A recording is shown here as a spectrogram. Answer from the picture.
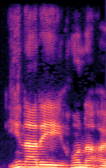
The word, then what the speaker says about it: Hona: I usually you can get to that through my uh, page, which is Henare Hona O'Brien. Uh, Hona O'Brien.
